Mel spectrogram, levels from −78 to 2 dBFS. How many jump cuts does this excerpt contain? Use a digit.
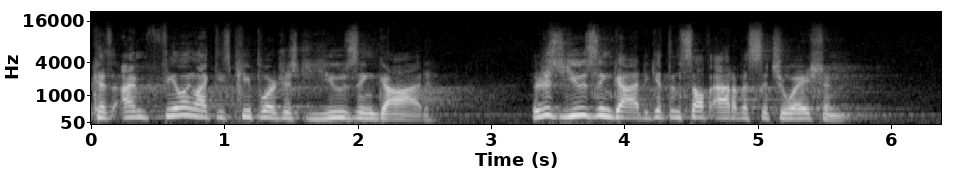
0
